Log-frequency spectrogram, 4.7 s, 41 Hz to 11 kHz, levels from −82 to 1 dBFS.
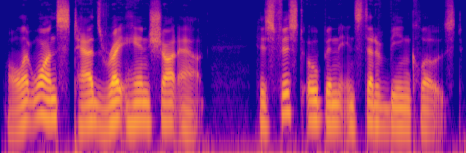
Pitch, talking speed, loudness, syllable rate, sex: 120 Hz, 195 wpm, -20 LUFS, 4.5 syllables/s, male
